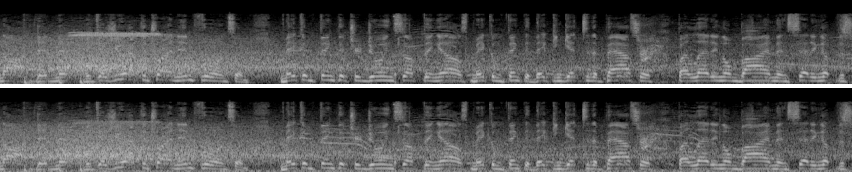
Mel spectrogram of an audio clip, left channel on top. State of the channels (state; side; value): noise; right; rumble, 14 dB below the sound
